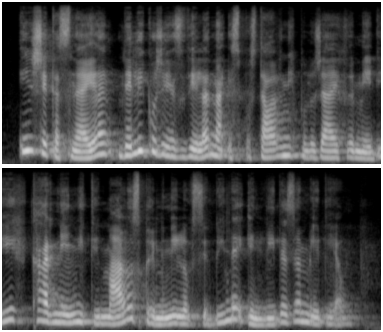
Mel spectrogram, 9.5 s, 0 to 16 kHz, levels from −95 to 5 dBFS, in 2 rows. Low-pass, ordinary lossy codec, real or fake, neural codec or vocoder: 14.4 kHz; none; fake; codec, 44.1 kHz, 2.6 kbps, SNAC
